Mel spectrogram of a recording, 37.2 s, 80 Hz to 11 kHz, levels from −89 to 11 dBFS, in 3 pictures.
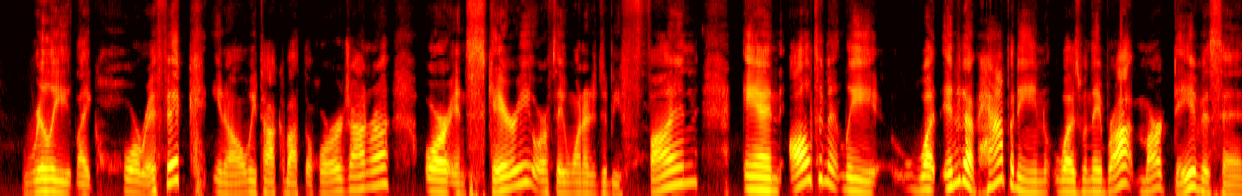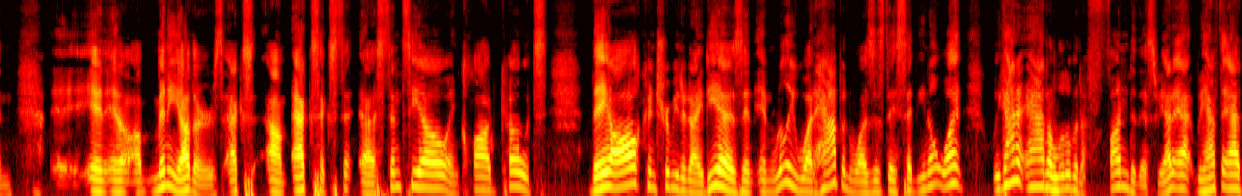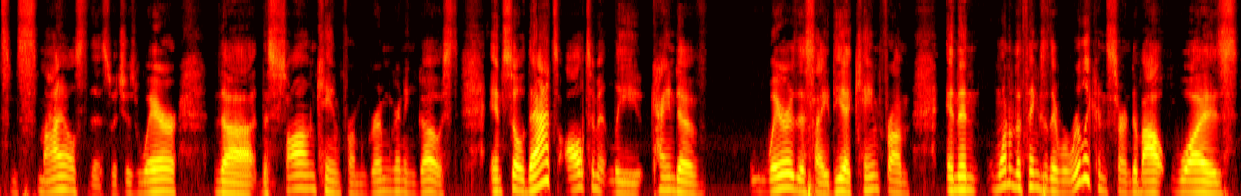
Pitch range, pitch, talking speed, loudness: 135-190 Hz, 150 Hz, 190 wpm, -19 LUFS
